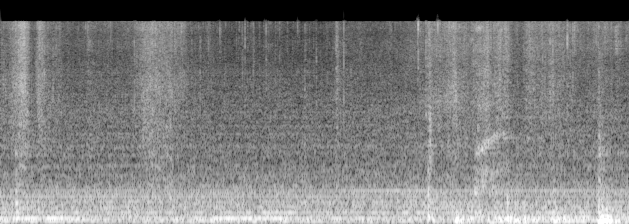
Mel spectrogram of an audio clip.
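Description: A steady low hum, with a few light knocks in the second half as a car engine's cylinder head is handled and turned over, the strongest knock near the end.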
